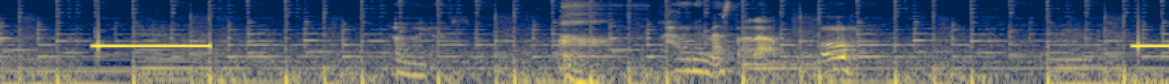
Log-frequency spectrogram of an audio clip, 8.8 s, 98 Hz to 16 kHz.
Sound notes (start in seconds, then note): 0.7 beeping; 4.1 exhaling; 6.2 groaning; 8.5 beeping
